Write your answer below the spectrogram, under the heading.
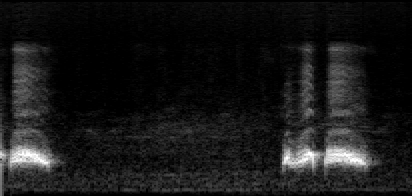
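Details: Spotted dove at night, with a big voice: deep, mellow coos, one drawn-out note, a pause of about two seconds, then a quick double coo, with a faint low hum behind.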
